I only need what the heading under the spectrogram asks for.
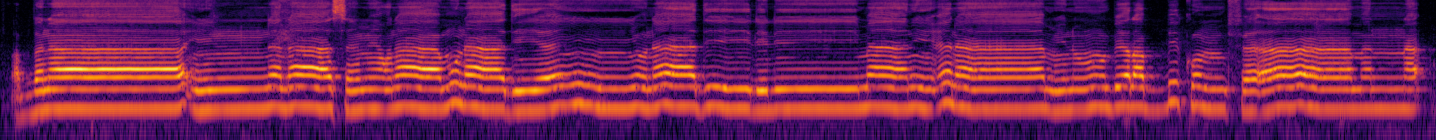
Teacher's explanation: الإمام ورش رحمه الله يشبع المد المنفصل في حالة الصلة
